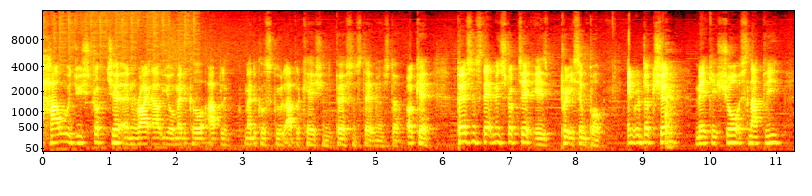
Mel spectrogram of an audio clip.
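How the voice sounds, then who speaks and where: The man speaks at a medium pitch and a fairly quick pace, with ordinary pitch variation. Audible room echo and noticeable background noise are present. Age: 20s. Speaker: medical student youtuber. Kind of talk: Q&A advice vlog. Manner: casual, many fillers.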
